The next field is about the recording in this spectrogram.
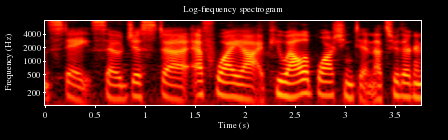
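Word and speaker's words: Puyallup: the Pacific Northwest okay you pronounce the town from where these kids are from as peup some might say peup which peup is okay but it's peup it's not pulley up it's not pup it's a weird looking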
